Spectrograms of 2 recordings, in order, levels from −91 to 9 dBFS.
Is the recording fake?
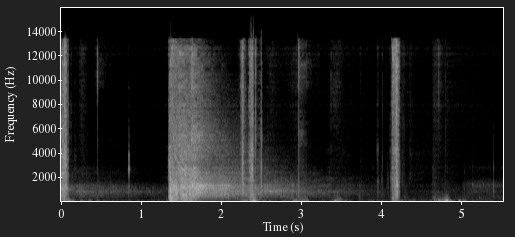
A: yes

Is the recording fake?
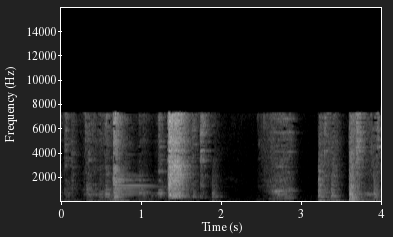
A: no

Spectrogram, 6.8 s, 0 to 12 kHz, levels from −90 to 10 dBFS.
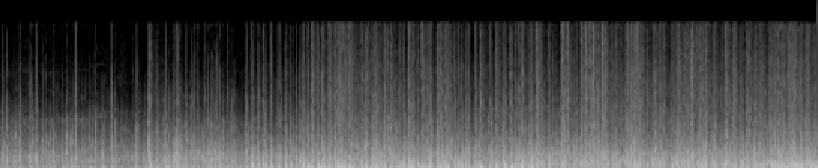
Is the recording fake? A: no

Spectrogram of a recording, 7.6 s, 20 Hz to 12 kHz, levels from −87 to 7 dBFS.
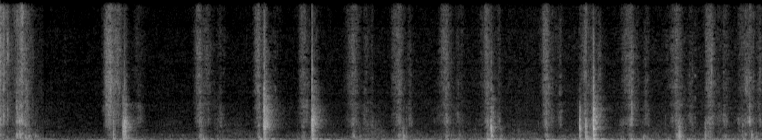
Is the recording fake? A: no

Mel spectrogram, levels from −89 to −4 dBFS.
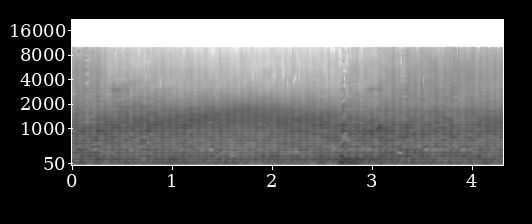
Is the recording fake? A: yes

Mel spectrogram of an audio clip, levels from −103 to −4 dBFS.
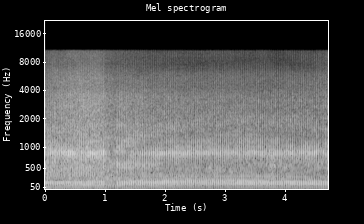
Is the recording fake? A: yes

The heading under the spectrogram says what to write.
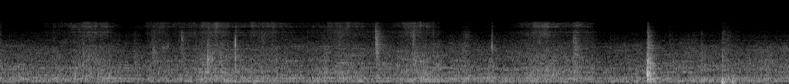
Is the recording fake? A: yes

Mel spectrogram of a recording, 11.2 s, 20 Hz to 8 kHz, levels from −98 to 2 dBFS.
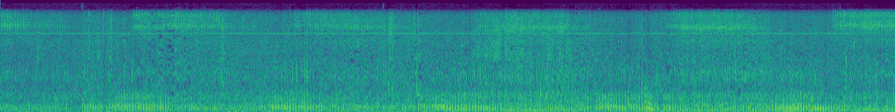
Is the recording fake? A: yes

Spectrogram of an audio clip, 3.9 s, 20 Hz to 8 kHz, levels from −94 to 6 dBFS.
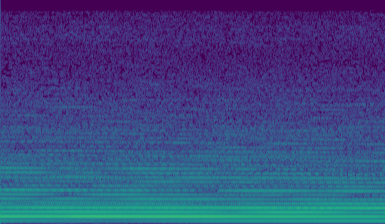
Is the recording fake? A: no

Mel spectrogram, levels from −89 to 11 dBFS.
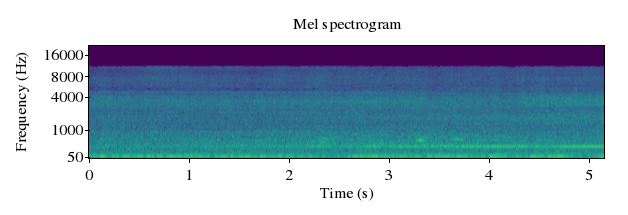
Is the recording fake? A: no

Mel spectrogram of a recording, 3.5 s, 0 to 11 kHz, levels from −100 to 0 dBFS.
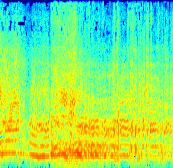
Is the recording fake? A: no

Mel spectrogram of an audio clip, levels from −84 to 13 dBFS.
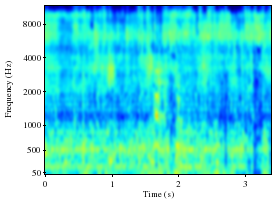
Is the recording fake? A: yes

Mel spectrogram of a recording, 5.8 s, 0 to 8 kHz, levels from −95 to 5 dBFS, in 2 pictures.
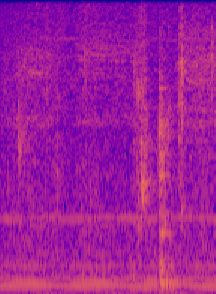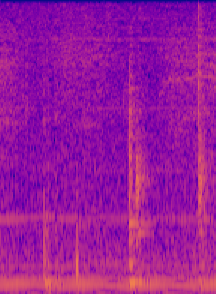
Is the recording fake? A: no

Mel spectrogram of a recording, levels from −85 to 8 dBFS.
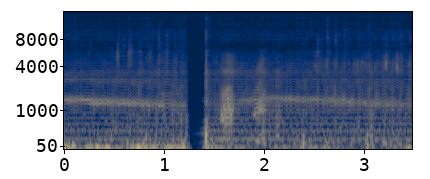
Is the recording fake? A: yes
